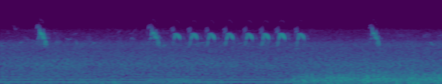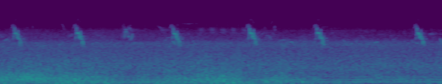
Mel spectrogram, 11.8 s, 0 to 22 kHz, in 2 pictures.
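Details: Osprey at its nest on the morning of 11 June 2015, between 06:48 and 06:58, watching for fish before one catches a fish. Sharp whistled chirps, including a rapid burst of about eight notes, then single notes roughly every second over low hum and wind rumble.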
